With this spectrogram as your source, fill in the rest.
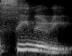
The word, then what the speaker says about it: scene: The scenery. Scene. Very good. Can I, with SC, the k sound should not be there. The k sound will become silent here.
